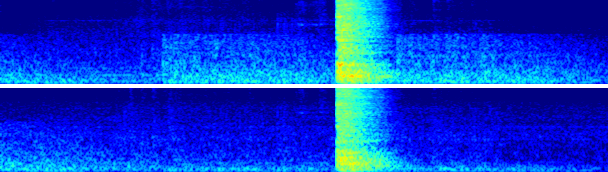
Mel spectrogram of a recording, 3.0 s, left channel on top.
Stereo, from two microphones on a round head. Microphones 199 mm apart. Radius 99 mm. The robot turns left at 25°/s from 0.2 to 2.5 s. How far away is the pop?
About 1.0 m.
